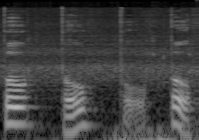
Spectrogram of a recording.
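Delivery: 不 repeated with falling pitch, firmly; fourth tone. Shown as a demonstration. Teacher drilling learners, 不 in a firm fourth tone. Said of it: "fourth time".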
